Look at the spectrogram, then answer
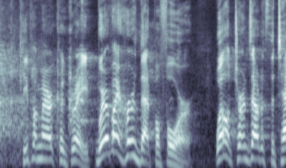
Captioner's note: laughter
